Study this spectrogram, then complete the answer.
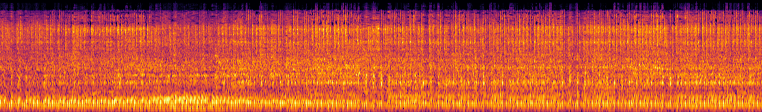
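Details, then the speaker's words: Old Yamaha snowmobile two-stroke revived after sitting in woods, worn clutch: loud raspy run, revving fast and uneven with choppy beat; sounds like idle turned way up and a bad plug, only one cylinder firing (suspected misfire). "It sounds like someone's got the idle turnway up and it's got a bad plug. That's just one cylinder."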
